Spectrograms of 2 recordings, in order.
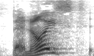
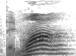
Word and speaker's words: Benoist: That's how you say it. It's Benoist. It's not Benoit. It's not Benoist.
